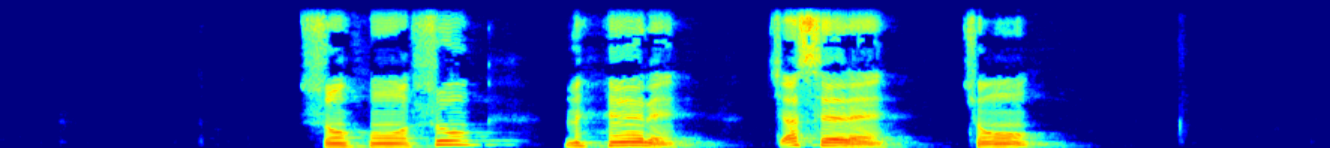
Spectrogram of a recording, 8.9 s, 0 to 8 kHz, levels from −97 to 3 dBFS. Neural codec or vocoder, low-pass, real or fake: none; 7.2 kHz; real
